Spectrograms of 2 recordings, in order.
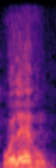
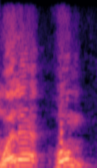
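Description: First: The vowel is snatched short and run together. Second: The vowel is given its full length. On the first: The speaker calls it wrong. "ما اقولش ولاهم" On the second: The speaker calls it right. "خلاص ولاهم"

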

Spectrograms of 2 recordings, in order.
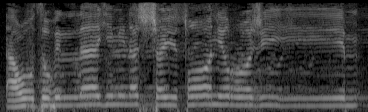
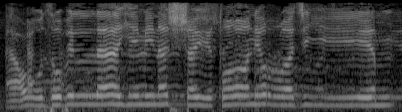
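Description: The two takes are said the same way.

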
